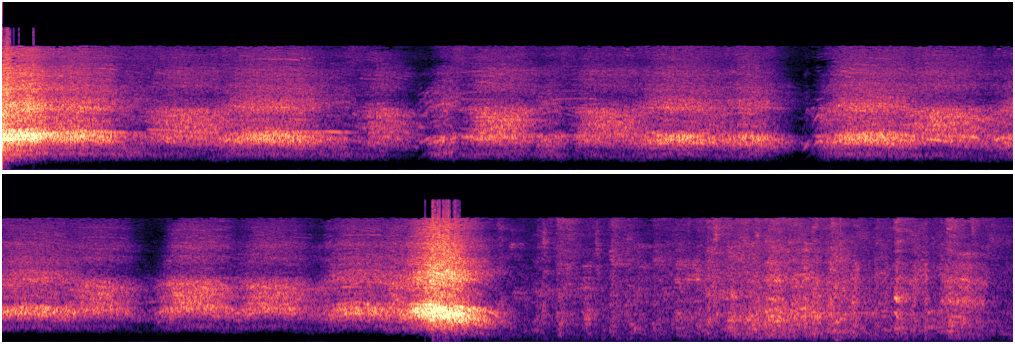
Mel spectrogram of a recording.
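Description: A crowd loudly chants Sankirtan in steady, repeating call-like phrases, then erupts in a sudden loud shout that breaks into a rough, noisy mass of voices.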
